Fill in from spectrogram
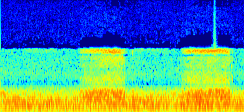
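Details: Barn owls at a California nest at Audubon Starr Ranch during a prey delivery give two rasping hisses, each about half a second long, separated by a pause. A low steady hum runs underneath.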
